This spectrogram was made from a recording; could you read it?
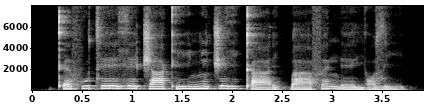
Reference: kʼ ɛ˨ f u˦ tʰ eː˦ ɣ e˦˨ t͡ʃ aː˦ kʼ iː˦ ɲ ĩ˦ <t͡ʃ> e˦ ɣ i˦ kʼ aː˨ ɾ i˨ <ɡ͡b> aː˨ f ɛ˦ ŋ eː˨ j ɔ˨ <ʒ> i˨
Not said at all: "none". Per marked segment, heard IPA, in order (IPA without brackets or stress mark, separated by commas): t͡ʃ, ɡ͡b, z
